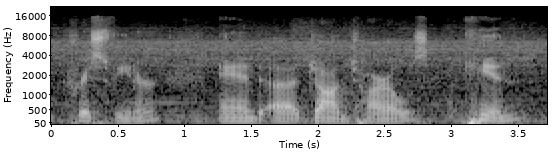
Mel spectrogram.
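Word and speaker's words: Qyn: Kin, I think that's how it's pronounced. It's spelled Q-Y-N, so I'm not entirely sure.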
